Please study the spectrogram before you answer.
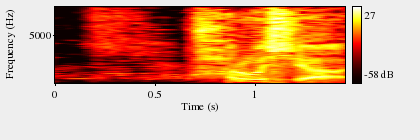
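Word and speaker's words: παρουσία: 한번 발음해보세요. 파루시아 이렇게 말해요.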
